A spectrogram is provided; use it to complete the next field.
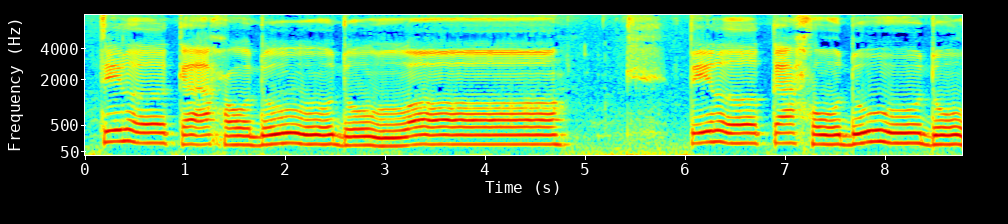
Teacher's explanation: ini lam tebal ya depannya harakatnya dumah ya maka dibaca hullah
